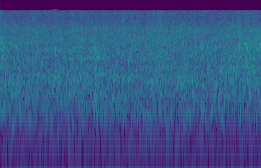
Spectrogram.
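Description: Forest streams run full after heavy downpours, a steady broadband rush of flowing water, close and continuous with no voices.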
